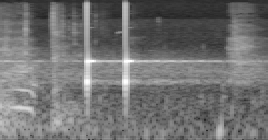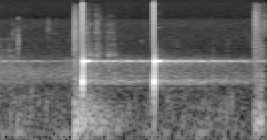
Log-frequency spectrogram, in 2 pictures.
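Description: Keypad buttons beep sharply with each press.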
